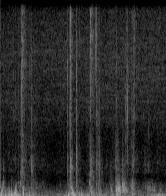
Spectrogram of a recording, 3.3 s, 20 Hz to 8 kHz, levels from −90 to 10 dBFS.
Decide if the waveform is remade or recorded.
recorded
